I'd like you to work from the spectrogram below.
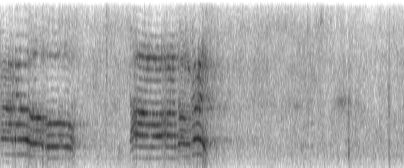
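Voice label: jiayou, Beijing Street Sounds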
